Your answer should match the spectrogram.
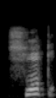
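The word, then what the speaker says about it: Szyk: s-z-y-k right but he was an amazing illustrator chick uh shaver that's how you pronounce okay but it's those those cards were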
